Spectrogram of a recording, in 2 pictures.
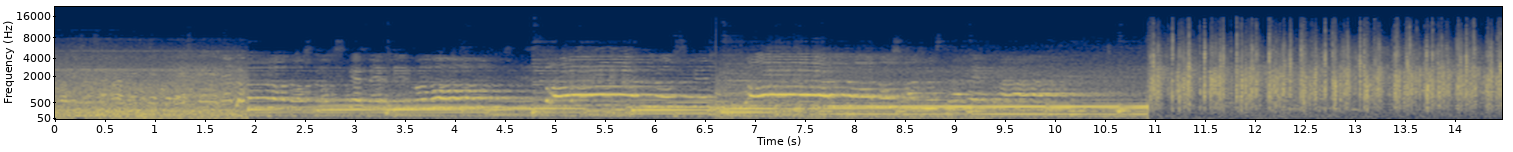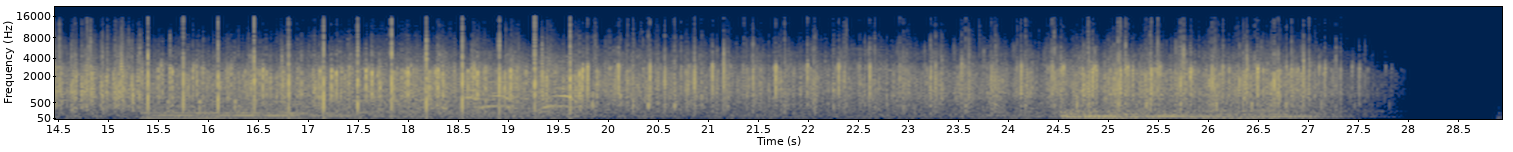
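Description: Singing over sustained low notes for about nine seconds, then a crowd applauding steadily for the rest, fading away near the end.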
